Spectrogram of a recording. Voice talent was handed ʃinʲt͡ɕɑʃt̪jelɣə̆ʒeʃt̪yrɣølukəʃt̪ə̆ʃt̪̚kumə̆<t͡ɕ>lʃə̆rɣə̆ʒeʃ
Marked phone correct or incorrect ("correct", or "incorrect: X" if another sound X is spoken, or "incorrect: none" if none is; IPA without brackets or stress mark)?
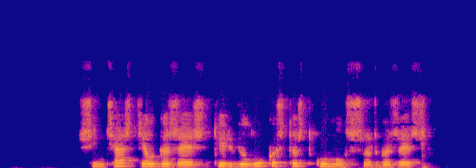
incorrect: none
